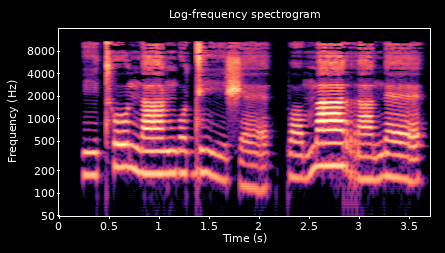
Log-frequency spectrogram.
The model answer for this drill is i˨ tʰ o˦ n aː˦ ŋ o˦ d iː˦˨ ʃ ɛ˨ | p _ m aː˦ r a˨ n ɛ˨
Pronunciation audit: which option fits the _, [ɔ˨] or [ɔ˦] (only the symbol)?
ɔ˨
